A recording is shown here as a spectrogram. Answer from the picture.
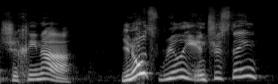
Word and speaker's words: Shekhinah: That's right, Shekhinah. You know what's really interesting? You know what's really, really interesting about the word Shekhinah? It's feminine. God's presence is feminine, not masculine. Shekhinah is feminine.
